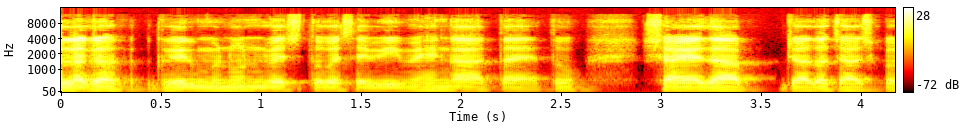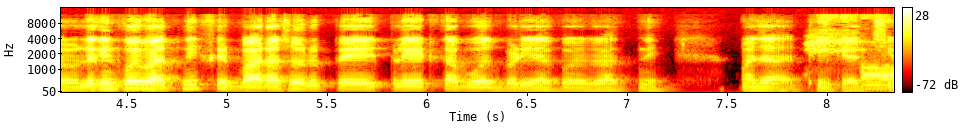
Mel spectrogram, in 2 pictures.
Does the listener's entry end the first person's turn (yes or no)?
yes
